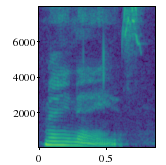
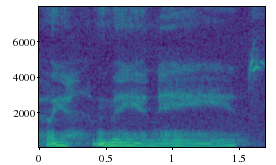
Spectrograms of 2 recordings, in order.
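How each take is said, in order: First: "Mayonnaise" said as "MY-nayz", first syllable like "my"; own mayonnaise. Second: Mayonnaise said slowly as "meh-uh-nez", a put-on reading; drawn-out wrong mayonnaise. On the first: After fumbling, giving viewers her real MY-nayz mayonnaise. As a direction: settle on "Mayonnaise" with a "my" start and a falling end. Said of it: "How do I say it now?". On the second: Showing viewers a take on mayonnaise she disowns, drawn out and slow. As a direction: stretch out "mayonnaise" in a voice that isn't yours. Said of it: "No, I don't say it like that at all".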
